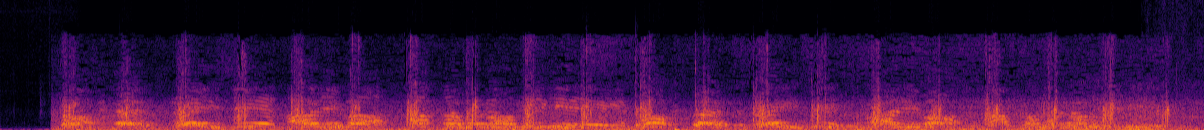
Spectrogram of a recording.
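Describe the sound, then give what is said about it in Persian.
Crowd of retirees protesting in Ahvaz, chanting slogans in unison: loud, rhythmic shouted phrases pulse steadily, one after another, with a dense mass of voices behind them. “این صدای گروهی از بازنشستگان در اهواز است.”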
